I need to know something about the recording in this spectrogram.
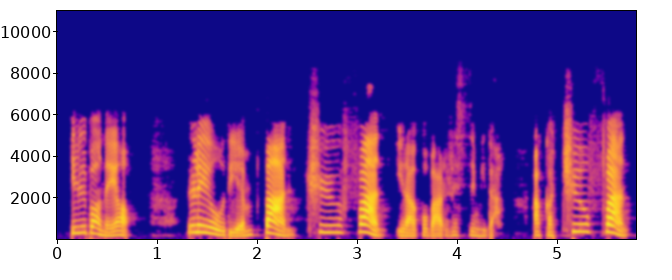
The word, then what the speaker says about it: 吃饭: 그래서 얘를 발음할 땐 치라고 하지 않아요. 얘는 츠라고 발음을 하셔야 됩니다. 그래서 발음을 하게 되면은 吃饭吃饭이라고 발음을 해서 밥을 먹다 라고 말을 합니다.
